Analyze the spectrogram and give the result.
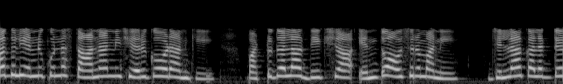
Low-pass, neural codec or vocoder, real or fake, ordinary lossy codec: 5.4 kHz; none; real; none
